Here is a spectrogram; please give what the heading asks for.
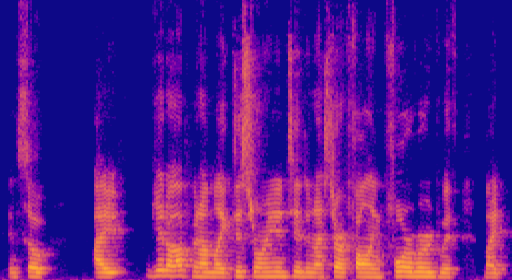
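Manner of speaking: plain reading voice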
